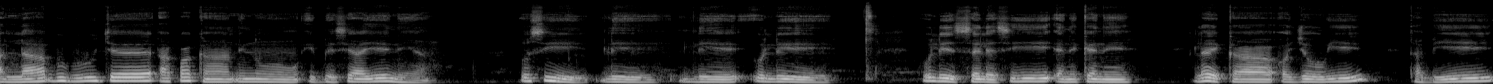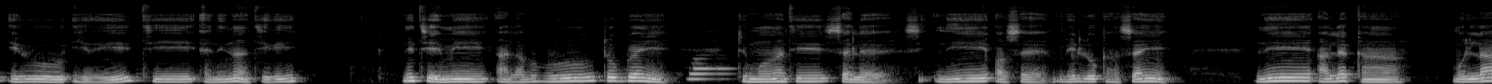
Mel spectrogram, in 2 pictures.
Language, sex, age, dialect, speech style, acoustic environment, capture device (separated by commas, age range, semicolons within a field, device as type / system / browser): Yoruba, male, 25-34, Nigeria - Ibadan, happy, nature; silence, mobile / Linux / Chrome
